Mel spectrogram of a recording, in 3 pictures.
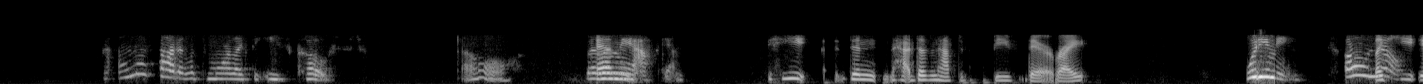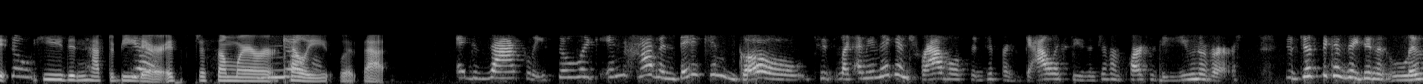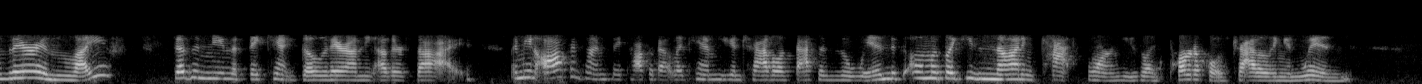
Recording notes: open up the lines for listeners to call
